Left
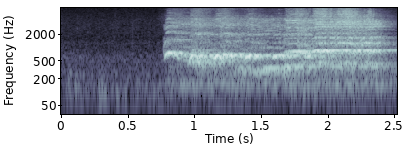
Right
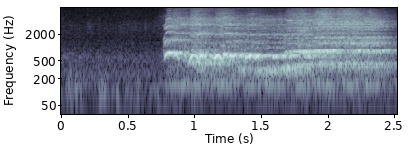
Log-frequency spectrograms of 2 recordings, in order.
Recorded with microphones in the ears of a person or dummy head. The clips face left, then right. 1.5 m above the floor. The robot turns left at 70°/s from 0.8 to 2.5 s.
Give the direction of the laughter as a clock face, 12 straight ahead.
6 o'clock.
